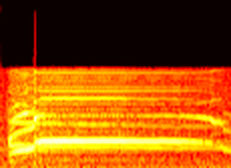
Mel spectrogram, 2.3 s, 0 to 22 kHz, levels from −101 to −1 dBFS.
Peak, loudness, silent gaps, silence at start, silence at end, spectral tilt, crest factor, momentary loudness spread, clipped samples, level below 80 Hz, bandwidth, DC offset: 0 dBFS; -11 LUFS; none; 0.1 s; 0 s; 0 dB/octave; 12 dB; 12 LU; under 0.1%; -48 dBFS; 4.3 kHz; 0.4%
